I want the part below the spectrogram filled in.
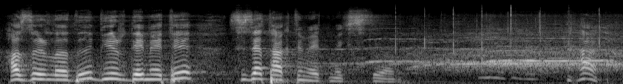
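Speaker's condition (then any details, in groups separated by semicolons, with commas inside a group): No condition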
